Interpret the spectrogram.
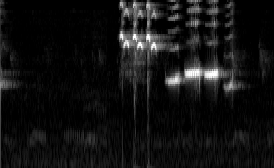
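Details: Sunda robin singing in its natural voice, meant to lure birds that rarely sing; a burst of sharp, high, falling whistles, then three or four lower drawn-out whistles.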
